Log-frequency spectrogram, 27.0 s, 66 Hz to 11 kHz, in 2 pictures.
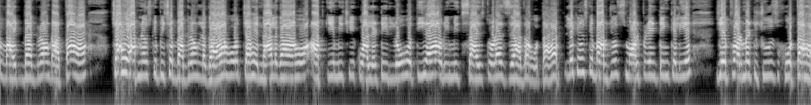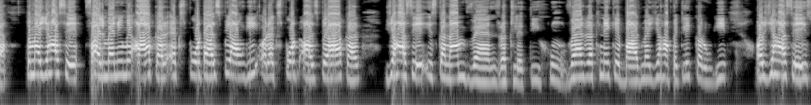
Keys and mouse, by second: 15.1 click, 19.9 click, 21.4-22.6 typing, 24.4 click.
